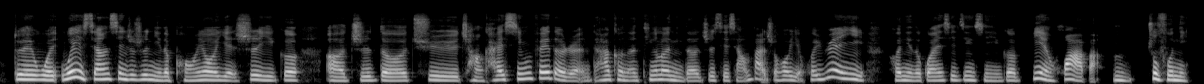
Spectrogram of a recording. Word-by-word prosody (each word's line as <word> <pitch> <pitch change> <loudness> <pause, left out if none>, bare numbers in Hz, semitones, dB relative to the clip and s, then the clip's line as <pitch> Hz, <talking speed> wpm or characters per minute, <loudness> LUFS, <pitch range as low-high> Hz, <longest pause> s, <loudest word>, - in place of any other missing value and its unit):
对， 230 -1 +7
我 215 -2 +4
我 260 +6 +8
也 320 - +6
相 245 -2 +3
信 245 0 +2
就 225 - 0
是 225 +1 +1
你 205 -4 +1
的 185 - +1
朋 180 +1 -5
友 200 0 +4
也 190 -2 0
是 215 +6 0
一 190 -1 -1
个， 195 0 +1 0.2
呃， 175 -2 0
值 185 +2 -4
得 180 -2 +1
去 190 0 -2
敞 180 -3 -6
开 210 +6 -2
心 250 +5 -1
扉 285 +1 +5
的 205 -8 +2
人， 165 0 -5
他 205 +4 -3
可 210 -1 -2
能 180 -2 -4
听 215 +4 -3
了 220 -1 +3
你 190 -3 -1
的 165 0 -3
这 190 +3 -8
些 180 -1 -7
想 200 +4 -7
法 - - -3
之 - - -9
后， 200 +1 -1
也 185 - -4
会 215 - -6
愿 280 0 +2
意 210 -5 0 0.2
和 190 - -1
你 190 0 0
的 175 -1 -3
关 185 +1 -1
系 195 +1 -5
进 200 0 -3
行 180 -2 -8
一 165 - -9
个 185 +2 0
变 200 +4 -1
化 225 -3 +3
吧。 - - -8
嗯， 195 -2 -3
祝 265 - +5
福 210 -1 +2
你。 185 -4 +2
195 Hz, 295 characters per minute, -20 LUFS, 180-220 Hz, 0.2 s, 我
